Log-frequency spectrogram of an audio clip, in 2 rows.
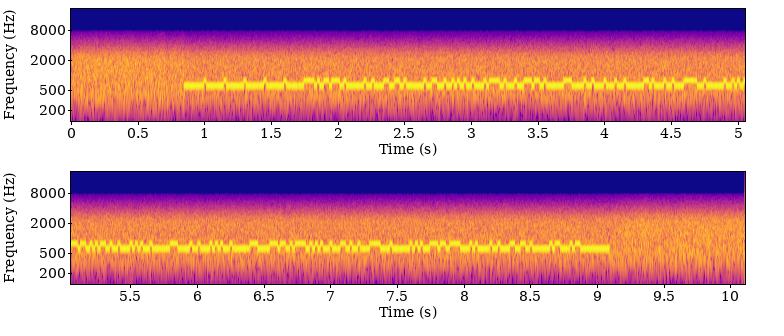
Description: RTTY (50 baud, 170 Hz shift), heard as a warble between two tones, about 710 Hz centre, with radio static. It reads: 8WJ31 M1G5J S6M6M EYU9Y OX8BB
